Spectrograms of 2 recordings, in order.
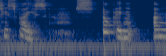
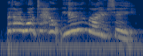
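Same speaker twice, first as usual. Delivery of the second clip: much higher and louder, calling after her; 10 semitones higher, 10 dB louder than usual. A narrator's reading. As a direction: call out to Rosie as she leaves. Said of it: "Jim called out".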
